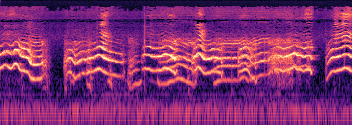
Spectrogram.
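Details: Several newborn Labrador Retriever puppies nursing on their mother cry in loud, overlapping, high, wavering whines that swoop up and down almost continuously, with a brief lull partway through.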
